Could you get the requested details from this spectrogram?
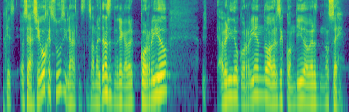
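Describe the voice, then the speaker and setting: Male preacher, Rioplatense accent, fairly high voice, chatty sermon delivery. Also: darkish tone. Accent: Rioplatense Spanish. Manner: conversational, acts out quoted voices.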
